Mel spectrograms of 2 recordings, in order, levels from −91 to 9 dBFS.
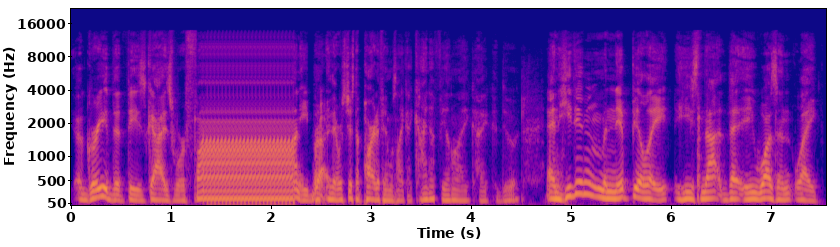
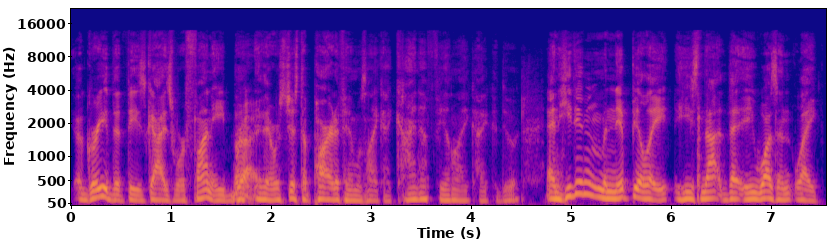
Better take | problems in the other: second | audio freezing; at 1.5 s for 1 s

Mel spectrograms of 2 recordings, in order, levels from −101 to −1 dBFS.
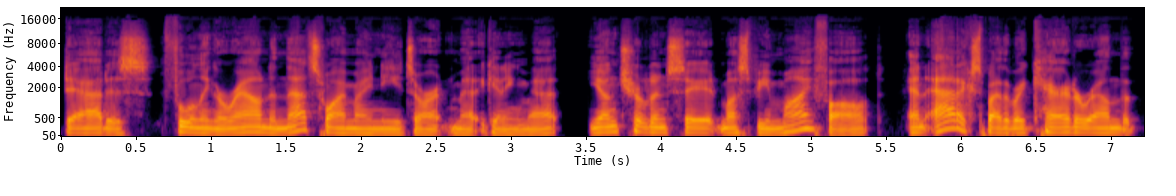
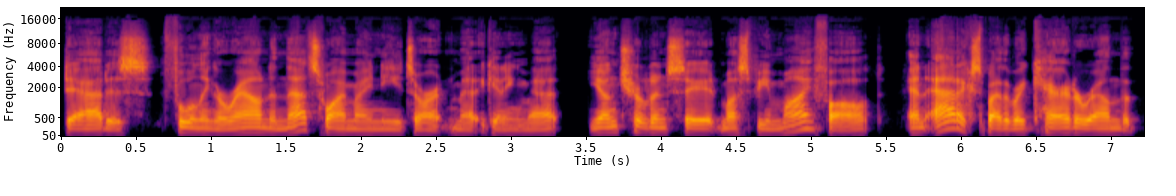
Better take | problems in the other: first | thin; somewhat; fading below 350 Hz

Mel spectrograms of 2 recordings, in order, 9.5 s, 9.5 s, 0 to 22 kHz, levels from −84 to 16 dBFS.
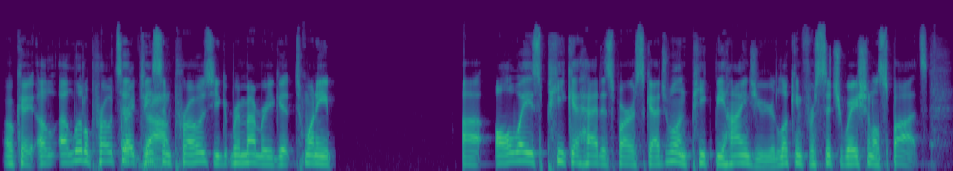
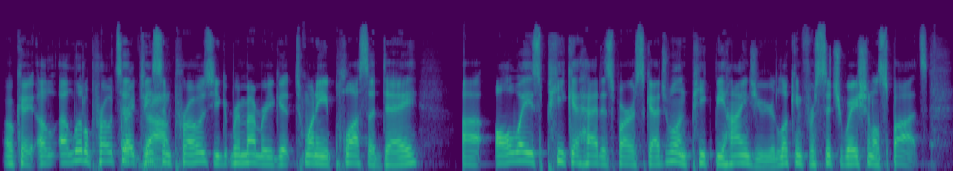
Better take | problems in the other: second | audio cutting out; at 3.5 s for 1 s

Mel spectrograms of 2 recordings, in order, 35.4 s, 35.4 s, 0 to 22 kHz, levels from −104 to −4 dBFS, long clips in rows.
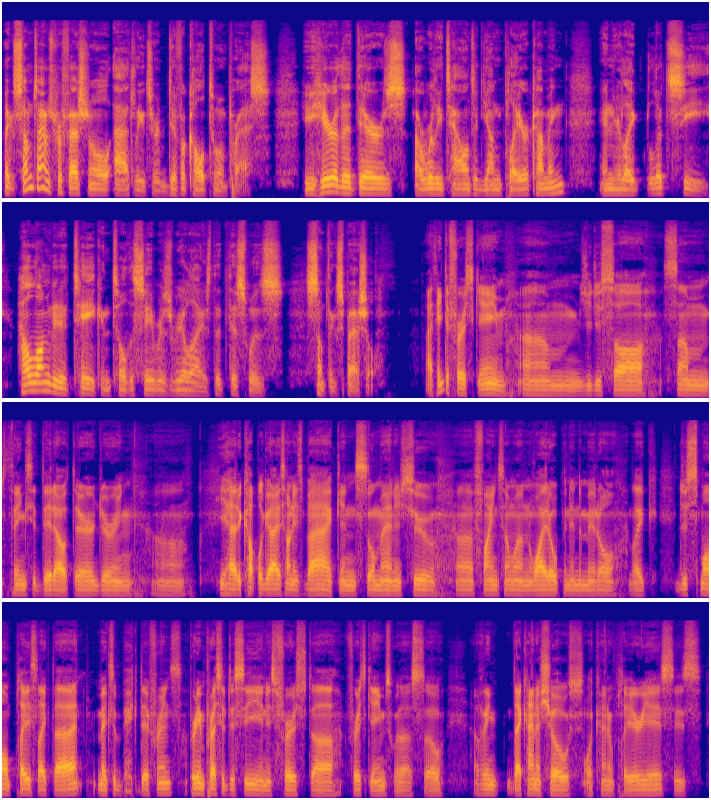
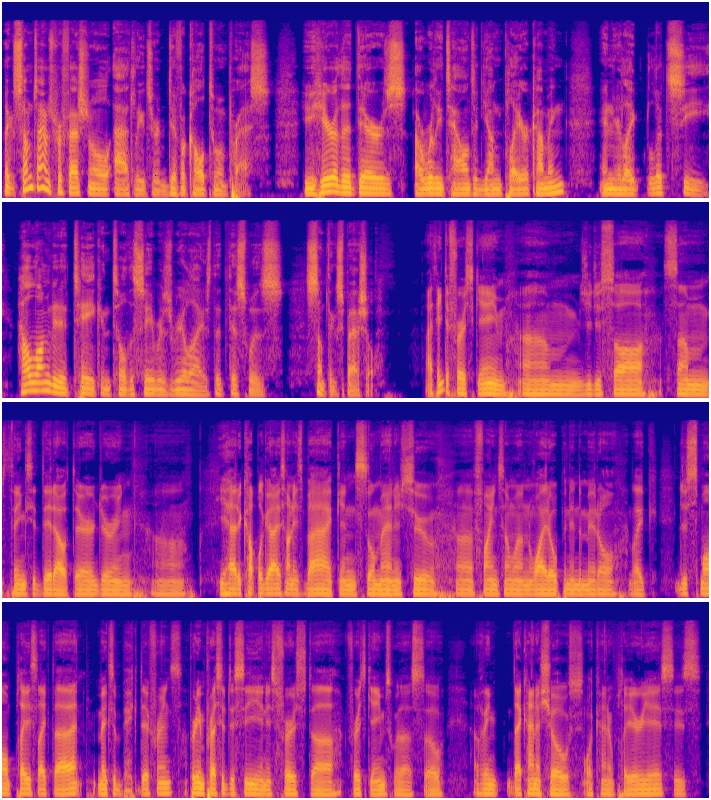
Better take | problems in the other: second | thin; somewhat; fading below 400 Hz

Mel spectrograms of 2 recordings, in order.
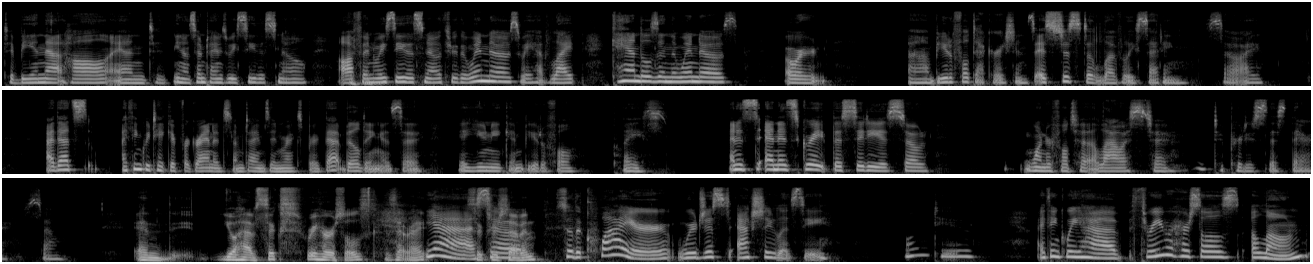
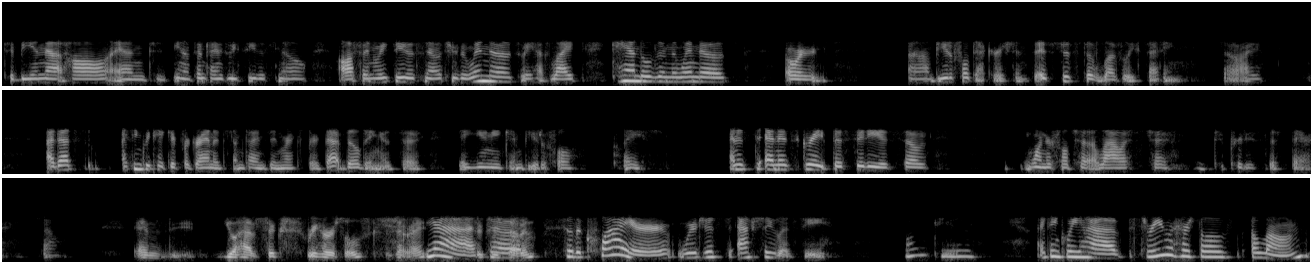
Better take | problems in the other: first | phone-call audio; poor line; nothing above 3 kHz

